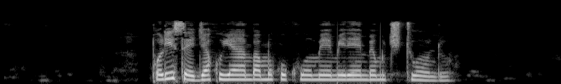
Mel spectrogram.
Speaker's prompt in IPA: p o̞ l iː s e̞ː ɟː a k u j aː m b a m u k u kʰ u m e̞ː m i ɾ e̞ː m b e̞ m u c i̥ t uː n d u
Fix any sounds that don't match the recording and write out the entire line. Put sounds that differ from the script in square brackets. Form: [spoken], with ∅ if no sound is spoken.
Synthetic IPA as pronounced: p o̞ l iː s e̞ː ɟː a k u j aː m b a m u k u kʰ [uː] m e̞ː m i ɾ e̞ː m b e̞ m u c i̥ t uː n d u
